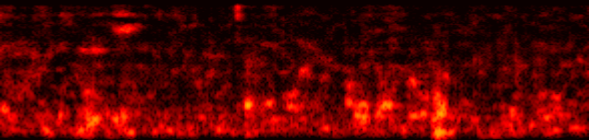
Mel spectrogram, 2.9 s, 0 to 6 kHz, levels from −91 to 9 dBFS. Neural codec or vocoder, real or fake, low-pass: codec, 24 kHz, 3.1 kbps, DualCodec; fake; 5.4 kHz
